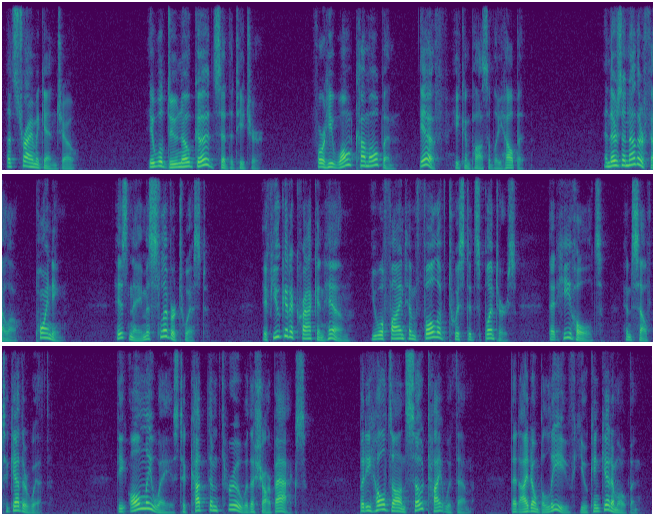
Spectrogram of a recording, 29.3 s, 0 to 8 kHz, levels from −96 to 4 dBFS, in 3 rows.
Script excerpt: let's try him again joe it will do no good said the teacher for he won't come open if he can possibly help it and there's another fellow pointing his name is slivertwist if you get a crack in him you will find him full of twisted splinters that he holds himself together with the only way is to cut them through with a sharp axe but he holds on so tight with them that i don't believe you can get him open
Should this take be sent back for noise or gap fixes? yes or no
no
